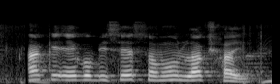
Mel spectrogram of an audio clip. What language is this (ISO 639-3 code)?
mag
